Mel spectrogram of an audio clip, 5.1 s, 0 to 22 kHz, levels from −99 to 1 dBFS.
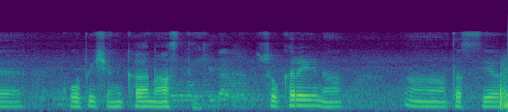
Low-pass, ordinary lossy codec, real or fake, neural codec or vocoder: none; none; real; none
